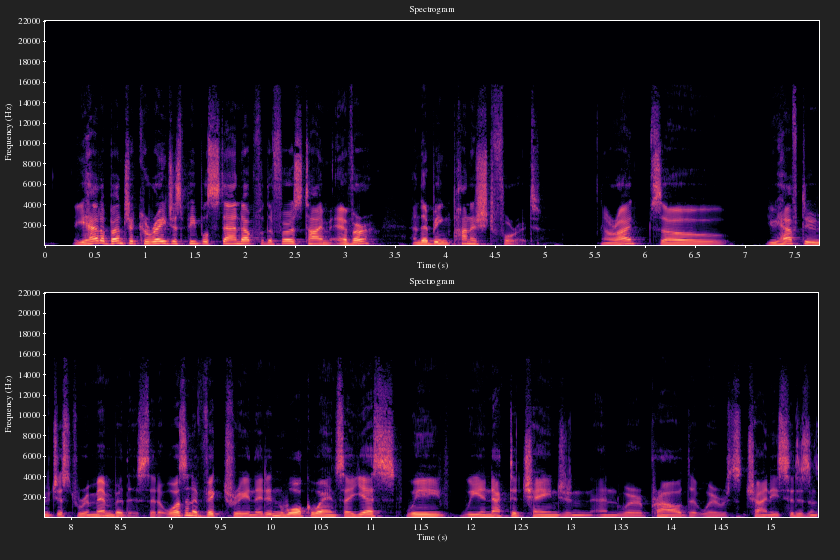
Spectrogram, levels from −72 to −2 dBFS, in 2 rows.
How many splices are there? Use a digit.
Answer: 1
